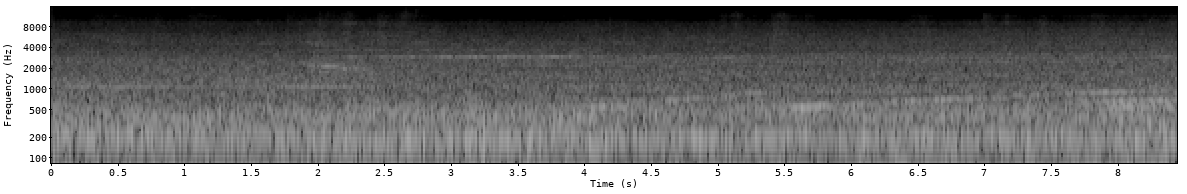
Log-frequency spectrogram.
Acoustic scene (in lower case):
subway station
